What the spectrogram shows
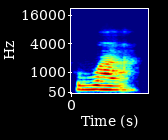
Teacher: So if you make your lips round and your teeth do not touch your lips, that's how you recite this sound, wow. Okay, so the sound is wa.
